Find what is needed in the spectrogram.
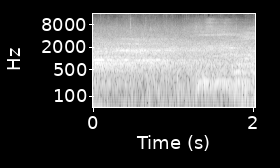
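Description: Steady arena ambience of a roller derby bout: crowd murmur and roller skates on the track, heard as an even hiss, with a faint distant voice joining in after about a second.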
